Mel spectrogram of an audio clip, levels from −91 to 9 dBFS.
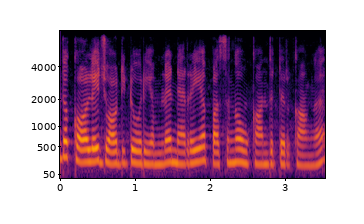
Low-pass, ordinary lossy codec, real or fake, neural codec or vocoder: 7.2 kHz; none; fake; codec, 16 kHz, 4 kbps, FunCodec, trained on LibriTTS, 50 frames a second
